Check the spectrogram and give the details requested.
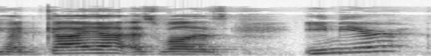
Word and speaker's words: Ymir: We had Gaia as well as Ymir, I believe, is the pronunciation.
